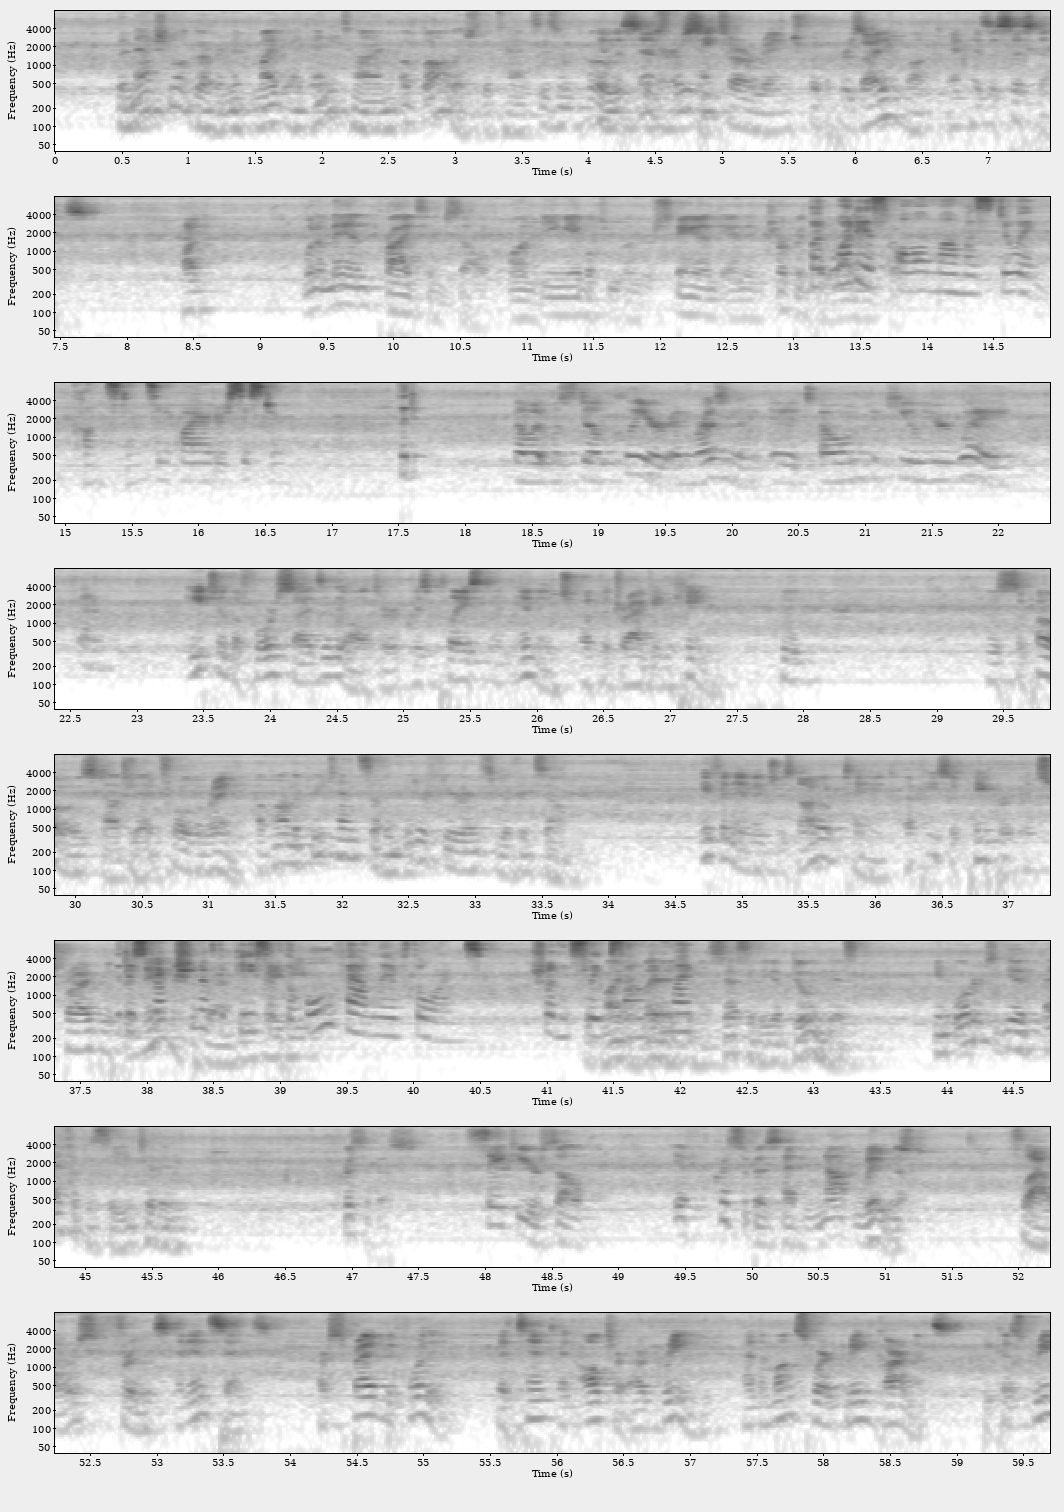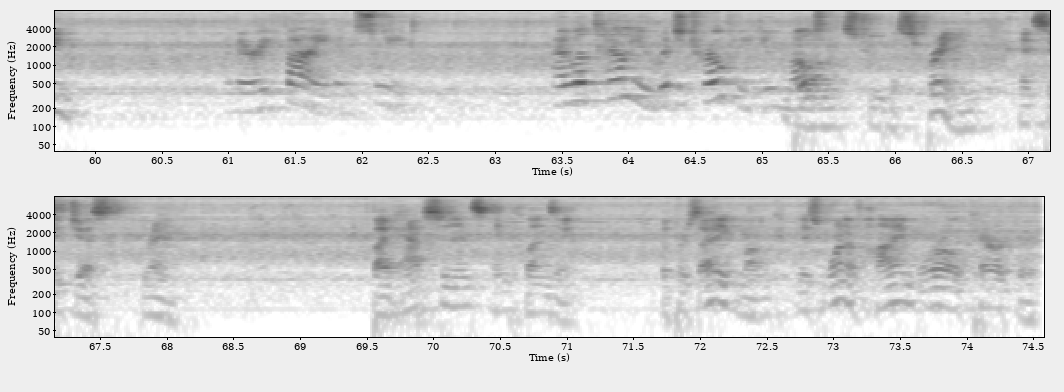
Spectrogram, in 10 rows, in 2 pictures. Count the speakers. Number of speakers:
5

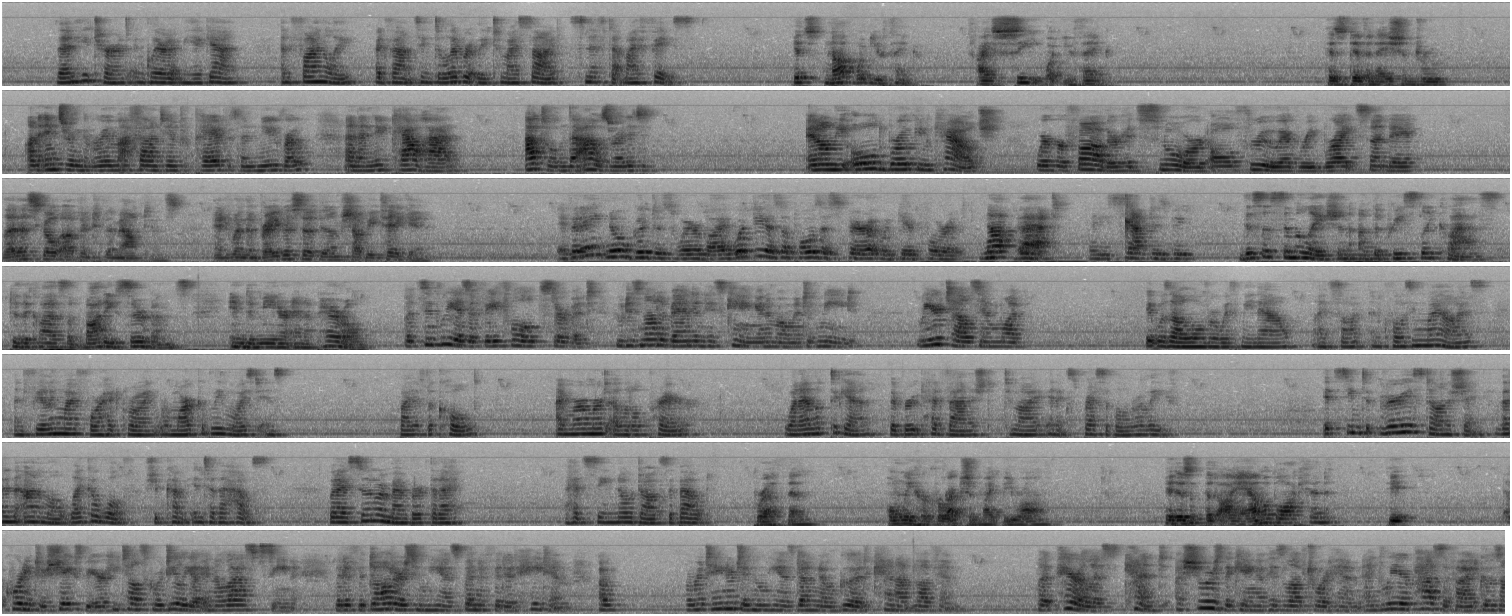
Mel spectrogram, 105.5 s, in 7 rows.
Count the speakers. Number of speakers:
8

